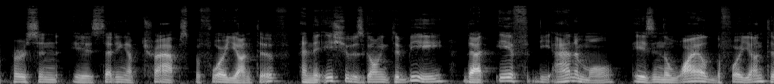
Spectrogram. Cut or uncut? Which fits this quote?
cut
